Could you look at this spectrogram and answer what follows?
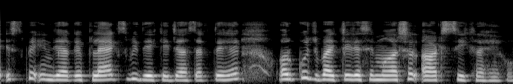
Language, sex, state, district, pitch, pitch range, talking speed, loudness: Hindi, female, Uttar Pradesh, Lalitpur, 210 Hz, 200-230 Hz, 220 wpm, -16 LUFS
